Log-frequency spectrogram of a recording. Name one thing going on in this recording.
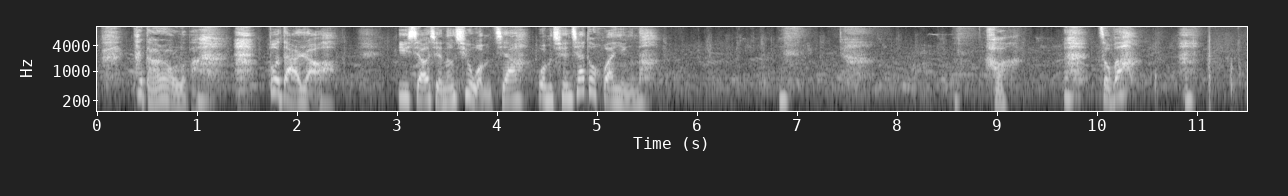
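A young woman speaks politely, close by.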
